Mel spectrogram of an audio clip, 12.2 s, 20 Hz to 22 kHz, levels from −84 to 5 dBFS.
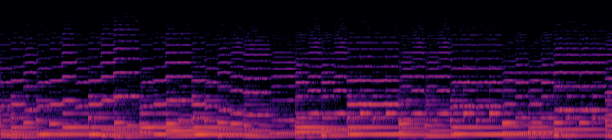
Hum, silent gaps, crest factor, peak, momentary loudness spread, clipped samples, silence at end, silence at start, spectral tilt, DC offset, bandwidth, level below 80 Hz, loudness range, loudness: none; none; 14 dB; -22 dBFS; 5 LU; under 0.1%; 0 s; 0 s; -6 dB/octave; under 0.1%; 12.5 kHz; -84 dBFS; 1 LU; -35 LUFS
